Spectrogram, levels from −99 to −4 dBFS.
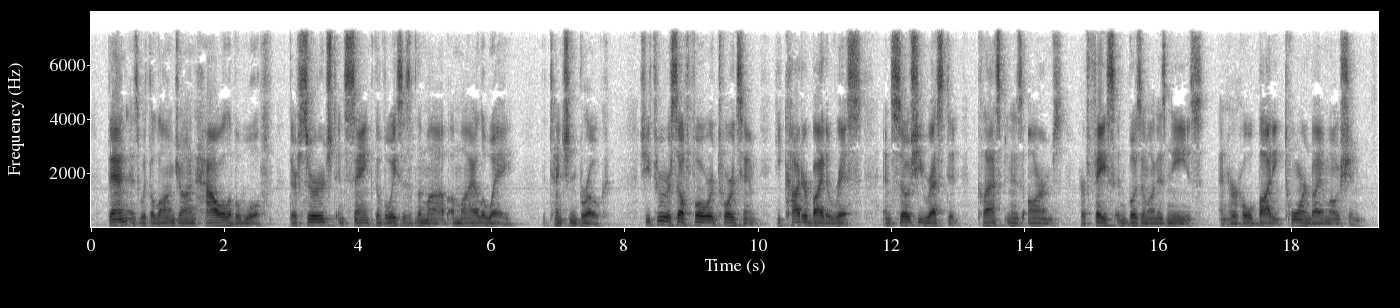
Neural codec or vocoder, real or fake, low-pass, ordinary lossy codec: none; real; 7.2 kHz; MP3, 64 kbps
